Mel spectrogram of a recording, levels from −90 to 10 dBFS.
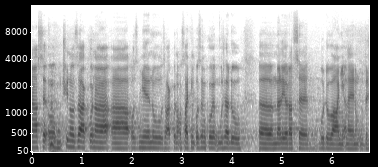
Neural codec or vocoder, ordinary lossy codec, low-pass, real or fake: codec, 44.1 kHz, 7.8 kbps, DAC; Opus, 64 kbps; 14.4 kHz; fake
